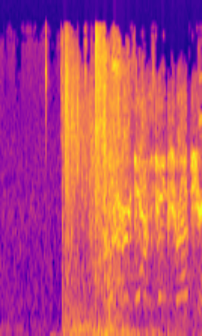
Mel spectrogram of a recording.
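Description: A tank cannon fires with a loud, booming blast.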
